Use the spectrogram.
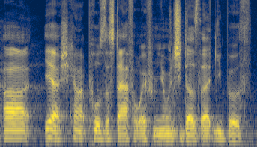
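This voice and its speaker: A man's voice: fairly low pitch, brisk, a bit bright. A man acting as game master, improvising casual narration of a tabletop game in a loose, conversational way. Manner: loose, conversational, peppered with "like" and "kinda".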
